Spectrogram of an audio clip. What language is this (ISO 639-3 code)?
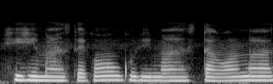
ccp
